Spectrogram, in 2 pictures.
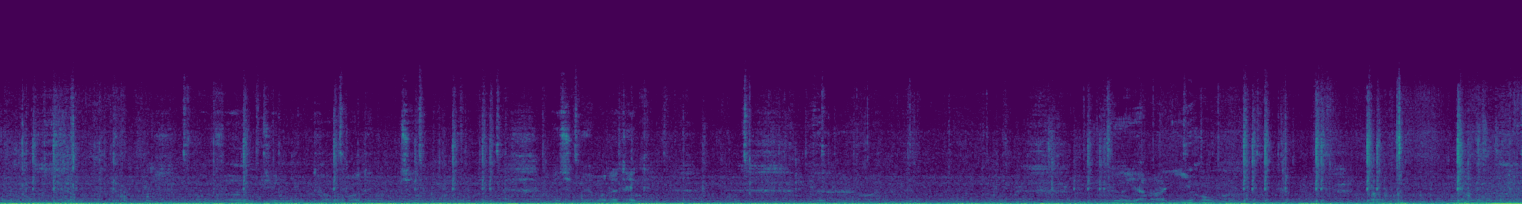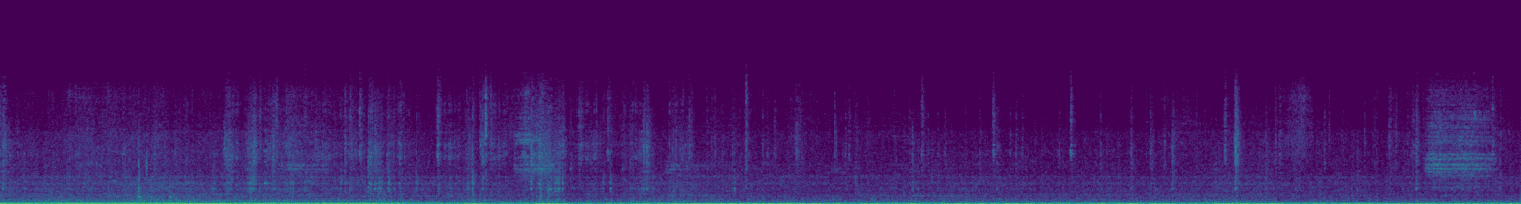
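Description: Road noise inside a moving vehicle: a steady low rumble of engine and tyres.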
